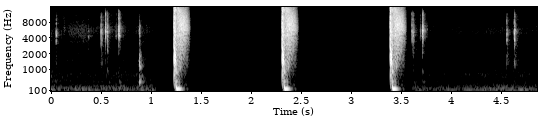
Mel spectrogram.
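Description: Three separate disco one-shot snare hits, each with a clap just ahead of it. They are loud, tight and punchy, spaced about a second apart, with faint background noise between them.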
